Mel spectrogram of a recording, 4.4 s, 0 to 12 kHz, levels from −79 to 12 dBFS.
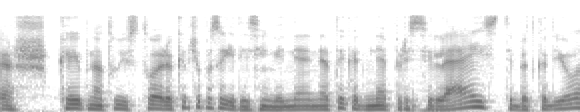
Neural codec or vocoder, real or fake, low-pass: none; real; 7.2 kHz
